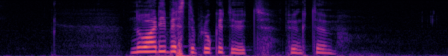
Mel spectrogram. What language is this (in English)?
Norwegian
